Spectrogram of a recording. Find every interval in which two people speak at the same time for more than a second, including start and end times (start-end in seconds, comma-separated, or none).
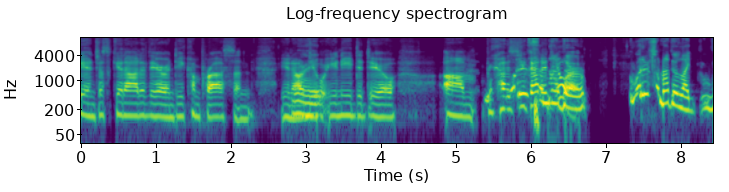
5.4-6.7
